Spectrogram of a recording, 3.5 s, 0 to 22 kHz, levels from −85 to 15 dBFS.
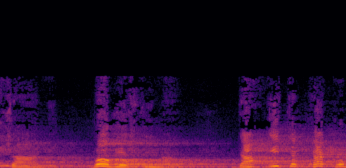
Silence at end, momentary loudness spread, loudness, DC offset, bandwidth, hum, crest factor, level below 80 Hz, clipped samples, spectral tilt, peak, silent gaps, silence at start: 0 s; 17 LU; -19 LUFS; under 0.1%; 12.5 kHz; none; 18 dB; -58 dBFS; under 0.1%; -6 dB/octave; 0 dBFS; none; 0 s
